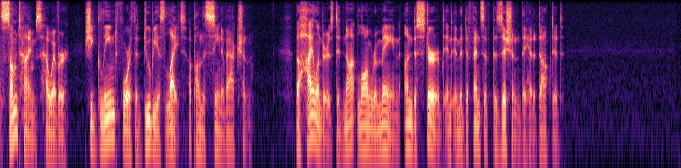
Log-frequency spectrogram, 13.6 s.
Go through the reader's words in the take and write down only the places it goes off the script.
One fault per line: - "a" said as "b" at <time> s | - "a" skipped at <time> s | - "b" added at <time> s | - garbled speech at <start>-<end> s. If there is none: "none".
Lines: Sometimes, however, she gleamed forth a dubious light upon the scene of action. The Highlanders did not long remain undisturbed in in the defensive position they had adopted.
none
